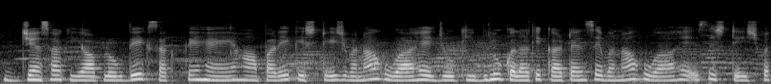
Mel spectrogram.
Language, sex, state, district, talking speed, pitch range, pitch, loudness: Hindi, female, Bihar, Madhepura, 210 wpm, 190-220 Hz, 200 Hz, -16 LUFS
